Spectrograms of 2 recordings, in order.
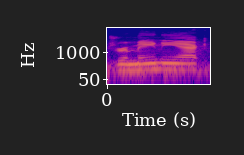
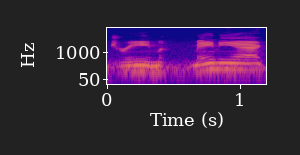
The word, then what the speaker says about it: Dramaniac: and maniac m-a-n-i-a-c but there's only the one m with germaniacs so it's not dream maniac it's dramaniac tv on youtube i will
